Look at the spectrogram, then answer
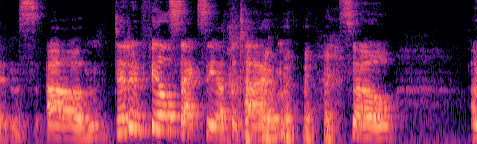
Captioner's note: laughs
